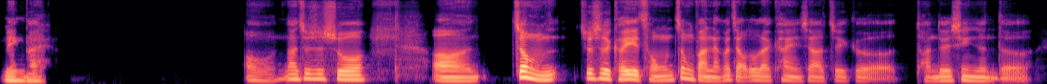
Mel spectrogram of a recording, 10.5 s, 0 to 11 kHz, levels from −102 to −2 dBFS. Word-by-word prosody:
明 100 -3 0
白。 95 -2 -4 2.0
哦， 105 -4 -8
那 140 - 0
就 150 +2 -1
是 145 -1 0
说， 130 -2 +3 0.6
呃， 95 -1 +2 0.4
正 140 -10 +7 0.2
就 155 -3 0
是 150 -2 +4
可 135 +1 +2
以 135 -1 +8
从 110 -1 -3
正 150 +3 -1
反 105 -5 +1
2 95 -2 -3
个 120 - -3
角 - - -3
度 115 - -3
来 105 -2 -2
看 105 -1 -6
一 - - -8
下 100 0 -5
这 100 +2 -9
个 95 -1 -9 0.2
团 95 0 -9
队 105 +1 -1
信 105 0 -2
任 95 -2 -4
的， - - -9
110 Hz, 170 characters per minute, -23 LUFS, 100-130 Hz, 2.0 s, 以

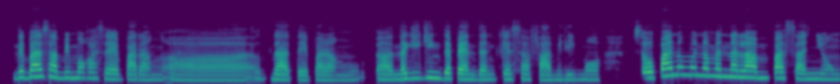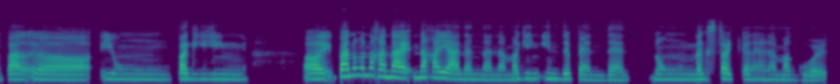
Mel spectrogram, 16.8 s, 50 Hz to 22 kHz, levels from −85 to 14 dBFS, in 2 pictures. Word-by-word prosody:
'Di 290 - +2
ba 320 +1 +9
sabi 285 -4 +1
mo 270 - -1
kasi 245 -4 -3
parang, 205 -1 -4
ah, 190 -1 -8 0.2
dati 205 -3 -1
parang, 195 0 -7 0.2
ah, 210 -1 0
nagiging 260 +4 -2
dependent 220 -4 +2
ka 225 - -5
sa 220 0 -7
family 205 +1 -5
mo. 210 0 -9 0.4
So 265 0 +4
paano 375 +6 +8
mo 400 - 0
naman 355 -2 +1
nalampasan 270 -6 +3
yung 220 -1 -9
pa 220 -1 +1
ah, 210 -2 -1 0.2
'yung 230 -1 -8 0.5
pagiging 225 -2 -2 0.6
ay 235 0 +4
paano 340 +4 +7
mo - - +2
nakanay 315 -7 +5
nakayanan 245 -7 +1
na, 205 - -6
na 205 - -6
maging 230 +2 -6
independent 205 -5 -5 0.2
no'ng 220 -1 -9
nag-start 225 +1 -1
ka 220 0 -6
na, 210 -1 -10
na 205 - -9
mag-work? 200 -1 -8
220 Hz, 145 wpm, -24 LUFS, 205-260 Hz, 0.6 s, ba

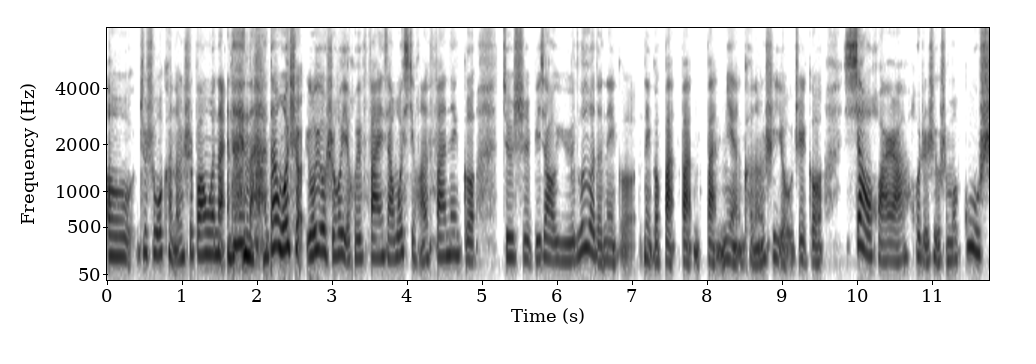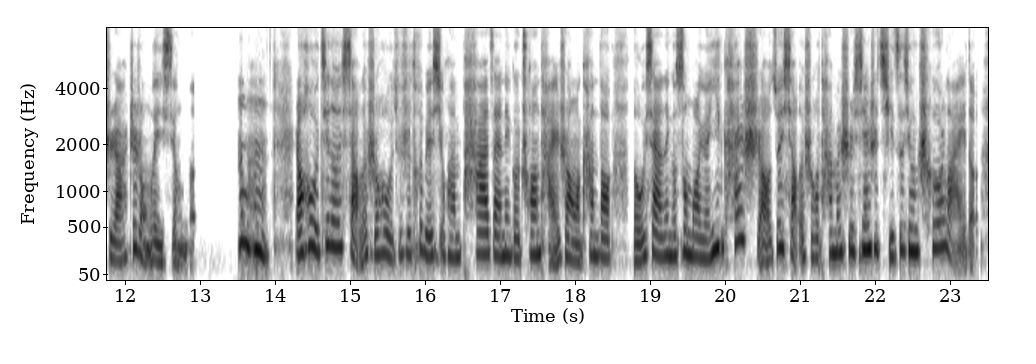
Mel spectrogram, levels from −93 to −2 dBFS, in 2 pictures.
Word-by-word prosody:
哦， 195 -2 0
就 230 0 -4
是 225 0 -2
我 220 - +3
可 - - -6
能 185 - -4
是 225 - -5
帮 210 -1 +4
我 220 - +3
奶 205 - +4
奶 315 - +5
拿， 195 -1 +6
但 285 +7 +6
我 265 0 +9
时 - - +2
有 210 +4 +3
有 240 -2 +3
时 200 - -2
候 215 +1 +1
也 190 - 0
会 180 +1 -5
翻 185 0 +1
一 195 - -3
下， 180 -3 -2
我 205 +2 -1
喜 215 -6 -3
欢 165 -1 -5
翻 195 +1 -1
那 210 0 -3
个 170 -5 -3 0.4
就 195 -1 -1
是 180 -2 -4
比 175 - -6
较 175 -3 -2
娱 160 0 -5
乐 250 +4 -1
的 155 - -7
那 160 -2 -7
个 - - -12
那 - - -6
个 - - -4
版 - - +1
版 - - +1 0.2
版 - - -2
面， 160 -4 -4
可 - - -10
能 135 +3 -3
是 190 0 -5
有 - - -7
这 175 - -6
个 155 0 -4 0.3
笑 295 -5 +6
话 180 - -2
儿 160 0 -1
啊， 155 +5 -2
或 200 - -7
者 150 -5 -6
是 - - -6
有 150 - -7
什 165 - -9
么 165 +2 -8
故 285 -5 0
事 215 -3 0
啊， 160 +3 -1
这 270 +4 -2
种 - - -3
类 155 -3 -3
型 250 +12 -3
的。 320 +3 -12 0.6
嗯， 330 - +4 0.2
嗯， - - -6 0.3
然 220 +2 +8
后 295 +4 +2
我 265 - +2
记 300 +6 0
得 280 -1 +1
小 285 - +2
的 - - -5
时 215 -1 -4
候， 220 - -5
我 185 - -4
就 210 - -10
是 215 -1 -7
特 255 +2 -8
别 200 -1 -1
喜 210 - +2
欢 190 -1 -5
趴 215 0 0
在 205 -2 0
那 200 0 -1
个 180 -2 -5
窗 210 +2 -1
台 - - -3
上， 185 -4 0
我 155 - -2
看 200 +1 -5
到 180 -2 +1 0.3
楼 155 +5 -1
下 215 -1 +4
那 200 - -2
个 195 - 0
送 230 0 +4
报 190 -2 -1
员 180 +5 -2
一 270 - +7
开 325 +5 -2
始 - - 0
啊， - - +1
最 275 0 0
小 265 - +1
的 180 - -8
时 185 -1 -6
候， 185 - -5
他 220 - -6
们 220 +1 +1
是 245 +1 0
先 255 +3 +4
是 265 - -1
骑 220 -6 +1
自 250 +6 +1
行 240 -1 +4
车 270 +3 0
来 290 - -4
的， - - -10
205 Hz, 315 characters per minute, -22 LUFS, 180-235 Hz, 0.6 s, 我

